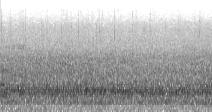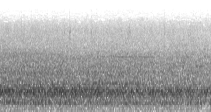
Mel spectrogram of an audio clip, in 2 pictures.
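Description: Large stadium crowd noise: a steady, dense roar of many voices cheering.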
